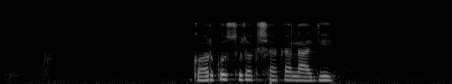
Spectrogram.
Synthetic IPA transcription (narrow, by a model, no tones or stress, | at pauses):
ɡʱʌrkosuɾʌkt͡sʰjakalaɡi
